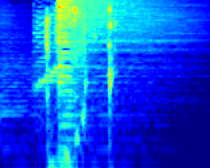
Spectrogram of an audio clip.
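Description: Cartoon sound effect of a jelly closing over a character: a short rising glide about half a second in, then a single click-like plop about a second in. Both come over the last notes of the song's music, which fade out.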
